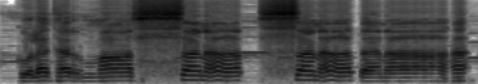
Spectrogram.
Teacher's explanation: ఈ పొల్లుగా ఉన్న స తర్వాత ఇంకొక స పూర్ణంగా ఉంది ఆ రెండు కలిస్తే స కింద స ద్విత్వాక్షరలా మారుతుంది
